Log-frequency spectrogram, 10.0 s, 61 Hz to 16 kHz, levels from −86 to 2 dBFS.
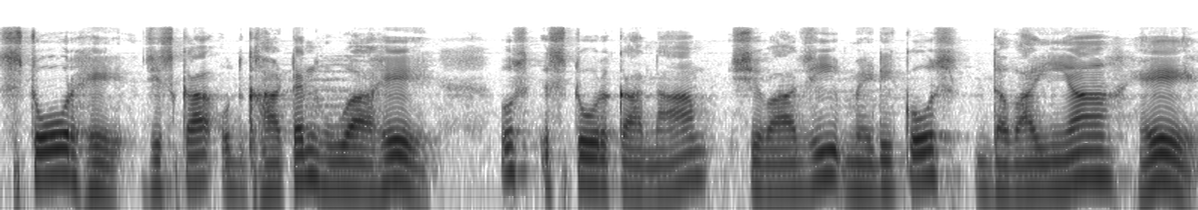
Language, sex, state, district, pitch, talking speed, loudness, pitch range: Hindi, male, Madhya Pradesh, Dhar, 120 Hz, 85 wpm, -18 LUFS, 105-140 Hz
